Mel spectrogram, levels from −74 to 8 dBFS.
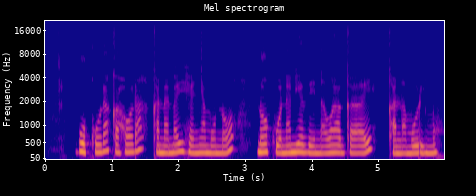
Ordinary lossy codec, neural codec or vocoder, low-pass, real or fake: none; autoencoder, 48 kHz, 32 numbers a frame, DAC-VAE, trained on Japanese speech; 19.8 kHz; fake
